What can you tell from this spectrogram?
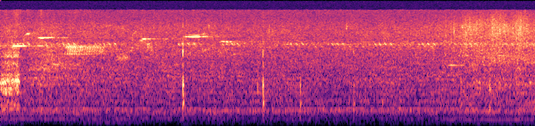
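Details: Buckfast honey bees in an opened handmade hive hum steadily and softly, a low even drone broken by a few sharp clicks and knocks from handling the frames.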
